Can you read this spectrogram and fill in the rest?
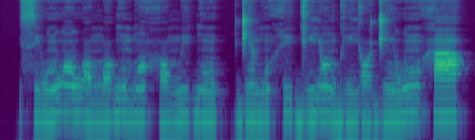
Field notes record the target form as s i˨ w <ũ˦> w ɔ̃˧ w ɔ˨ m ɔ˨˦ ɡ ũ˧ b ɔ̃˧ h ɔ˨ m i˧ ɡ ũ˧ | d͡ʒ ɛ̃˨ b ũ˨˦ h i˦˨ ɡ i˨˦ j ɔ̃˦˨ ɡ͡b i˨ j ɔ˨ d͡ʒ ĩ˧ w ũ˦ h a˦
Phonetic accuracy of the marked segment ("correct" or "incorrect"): incorrect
